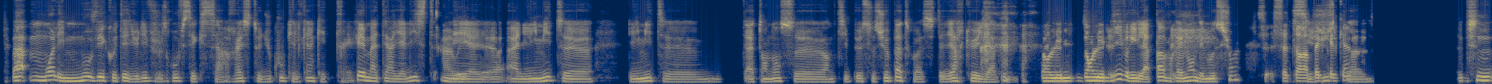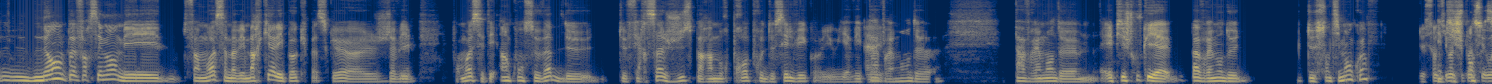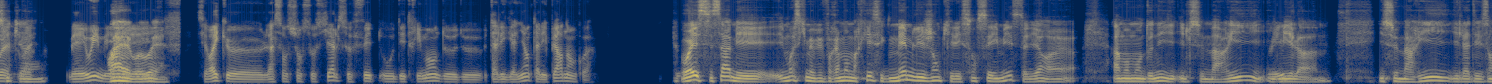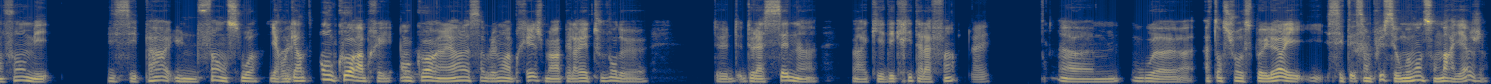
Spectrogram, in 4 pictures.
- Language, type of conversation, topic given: French, podcast, Quel livre d’enfance t’a marqué pour toujours ?
- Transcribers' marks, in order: stressed: "mauvais"; stressed: "très"; laugh; other noise; drawn out: "Non"; other background noise; breath; tapping; stressed: "encore"; chuckle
